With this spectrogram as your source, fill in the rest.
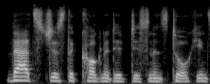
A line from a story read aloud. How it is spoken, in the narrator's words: said Loretta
